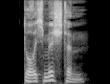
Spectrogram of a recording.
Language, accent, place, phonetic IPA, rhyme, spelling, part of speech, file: German, Germany, Berlin, [dʊʁçˈmɪʃtəm], -ɪʃtəm, durchmischtem, adjective, De-durchmischtem.ogg
- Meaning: strong dative masculine/neuter singular of durchmischt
